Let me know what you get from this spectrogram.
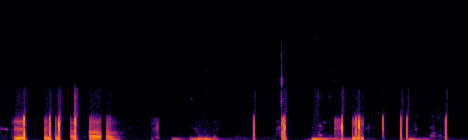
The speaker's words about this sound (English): Yep, I cannot hear you well at all. So I don't understand what is going on. There is some sort of a static going on.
